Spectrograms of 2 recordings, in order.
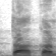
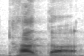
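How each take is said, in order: First: "টাকা" with a plain T, no puff; unaspirated T. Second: "ঠাকা" with a puff of air on the T; aspirated T. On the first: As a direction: say "টাকা" with an unaspirated first sound. (অল্পপ্রাণ ট দিয়ে "টাকা") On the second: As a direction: aspirate the first sound of "ঠাকা". (মহাপ্রাণ ঠ দিয়ে "ঠাকা") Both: Shown as a demonstration. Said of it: "তার মানে টাকা না".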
